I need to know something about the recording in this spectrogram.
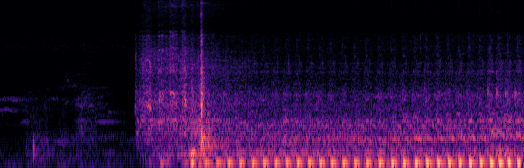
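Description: A motorcycle engine starts up and idles with a steady, throbbing rumble close by.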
